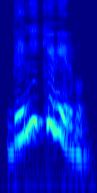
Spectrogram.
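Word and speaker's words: Däniken: ছিলেন আমি সে ব্যাপারে বলতে চাচ্ছি না অর্থাৎ দেনিকেনের থেকে ফ্রম দেনিকেন সেই থেকে এদের পদবী হয়ে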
